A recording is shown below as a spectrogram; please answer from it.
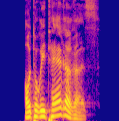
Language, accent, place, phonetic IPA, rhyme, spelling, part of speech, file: German, Germany, Berlin, [aʊ̯toʁiˈtɛːʁəʁəs], -ɛːʁəʁəs, autoritäreres, adjective, De-autoritäreres.ogg
- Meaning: strong/mixed nominative/accusative neuter singular comparative degree of autoritär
